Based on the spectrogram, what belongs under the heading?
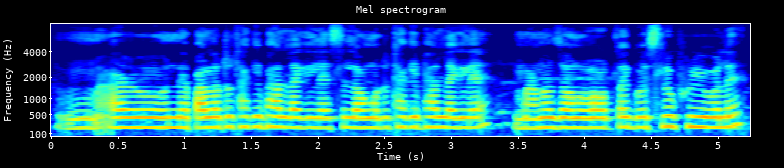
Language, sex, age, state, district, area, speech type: Assamese, female, 45-60, Assam, Golaghat, rural, spontaneous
